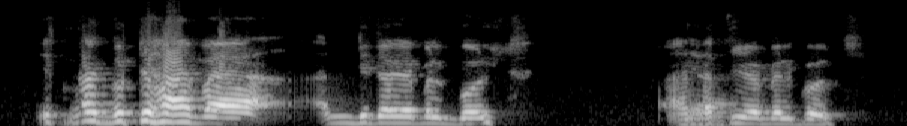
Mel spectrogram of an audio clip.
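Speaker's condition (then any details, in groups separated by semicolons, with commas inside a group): Cerebral palsy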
